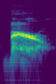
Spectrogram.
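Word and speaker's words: Beryl: what's the proper pronunciation it's not Burl right how how are they saying that that barl okay reminds me of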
